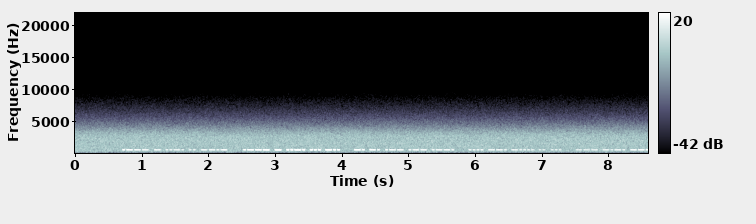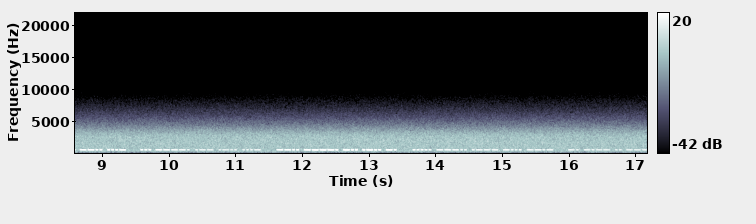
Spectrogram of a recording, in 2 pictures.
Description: Morse code, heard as a keyed tone, hand-sent with a paddle, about 40 wpm, 590 Hz, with heavy radio static and fading. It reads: JTFIQ JTFSD NNWWP HG6IS OCGZV S9WLV Z9DLN 58JBQ …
